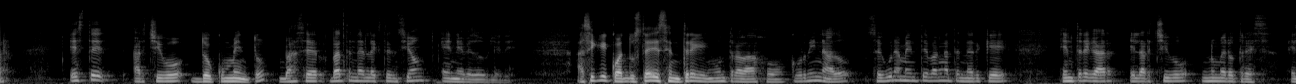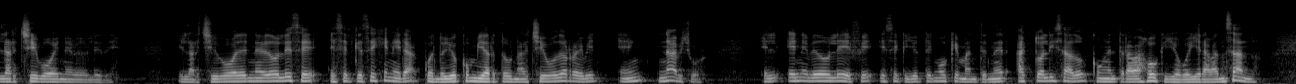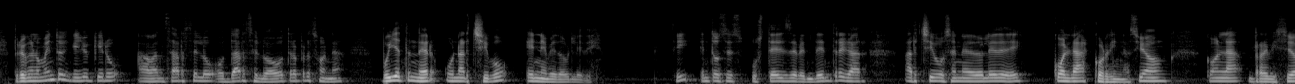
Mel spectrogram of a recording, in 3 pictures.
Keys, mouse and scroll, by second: 0.0-0.6 typing, 0.2 click, 1.6 click, 3.2 n, 3.8 w, 4.2 d, 4.8 click, 8.3-9.3 ctrl+drag, 10.6 p, 11.3-12.3 drag, 15.5 click, 21.3 click, 27.5 click.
